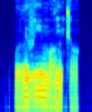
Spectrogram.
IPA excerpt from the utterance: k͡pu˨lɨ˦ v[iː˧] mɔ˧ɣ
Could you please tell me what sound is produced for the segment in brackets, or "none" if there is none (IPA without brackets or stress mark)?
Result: iː˦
